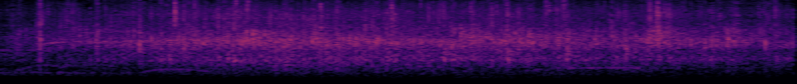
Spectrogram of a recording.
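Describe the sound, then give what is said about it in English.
An audience in a church claps steadily, a dense, even patter of many hands at moderate loudness that holds for about four seconds without pause, with no talking over it. “In my notes, that wasn't an applause line, but thank you.”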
